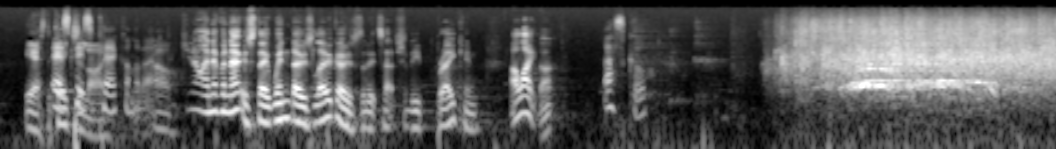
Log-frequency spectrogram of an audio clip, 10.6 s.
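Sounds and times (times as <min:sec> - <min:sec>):
speech: 0:00.2 - 0:06.6
applause: 0:07.6 - 0:10.5
crowd cheering: 0:07.6 - 0:10.5.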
